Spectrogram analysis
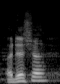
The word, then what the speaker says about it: Odisha: is the state of odisha not one that you normally hear about but what's the pronunciation now odisha odisha right we used to call it orisa when we were young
